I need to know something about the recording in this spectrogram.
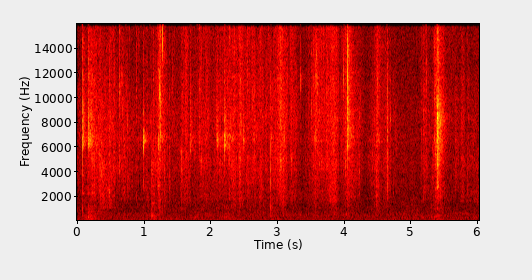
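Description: Quiet kitchen handling sounds: perilla leaves rustling as they are layered in a stainless steel bowl, with scattered light clicks of a utensil against the bowls as red chili seasoning sauce is added.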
